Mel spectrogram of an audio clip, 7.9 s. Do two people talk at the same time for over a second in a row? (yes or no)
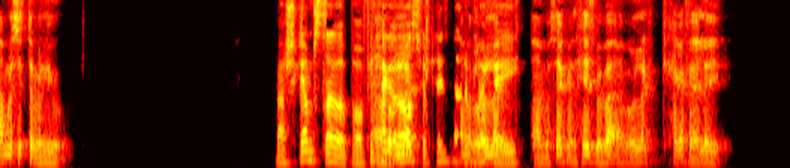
yes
